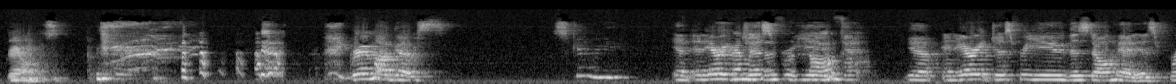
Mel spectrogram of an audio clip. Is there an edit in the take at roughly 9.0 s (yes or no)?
yes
